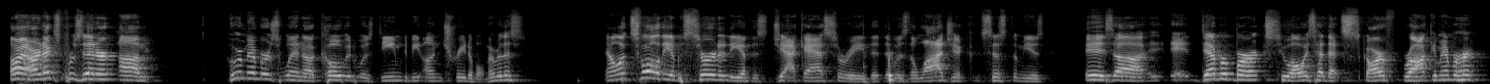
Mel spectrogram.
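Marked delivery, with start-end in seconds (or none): none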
